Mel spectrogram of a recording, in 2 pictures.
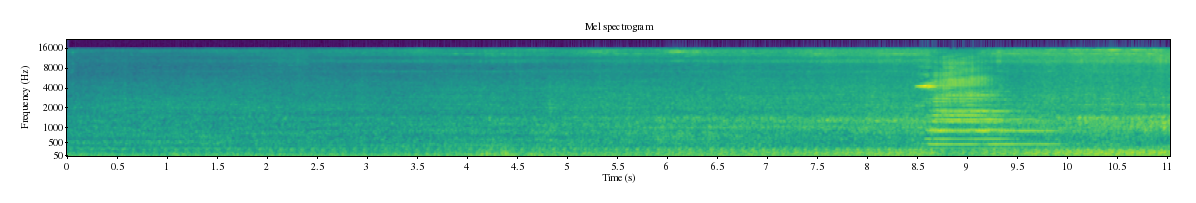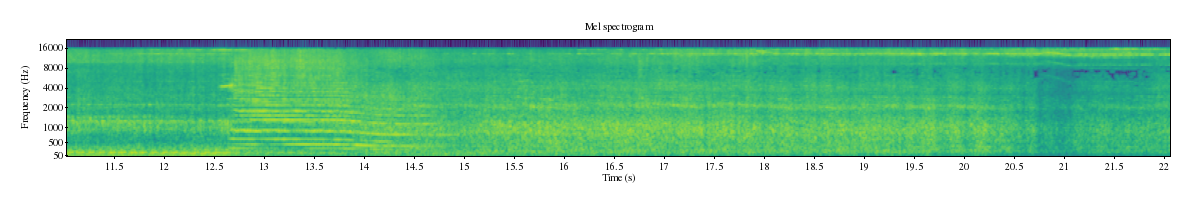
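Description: Diesel-electric locomotive hauling a passenger train at speed, its engine rumble building as it approaches. It sounds two horn blasts about four seconds apart, and the second drops in pitch as the locomotive passes. The carriages then go by with a steady rush of wheel-on-rail noise.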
